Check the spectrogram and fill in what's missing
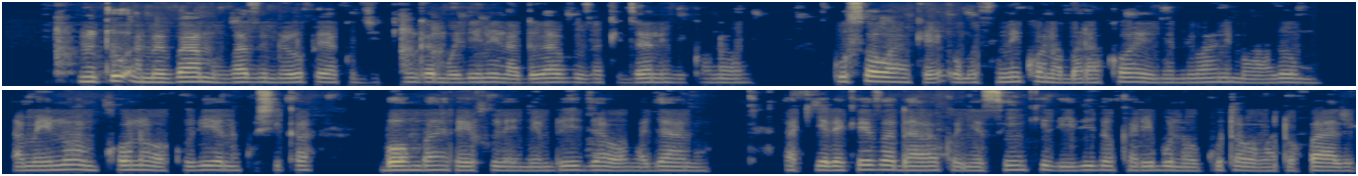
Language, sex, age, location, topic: Swahili, male, 18-24, Kisii, health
